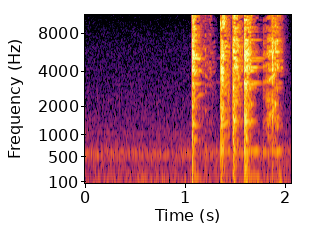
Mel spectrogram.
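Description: A quick run of about five sharp, bright clinking impacts within a second, starting about a second in and cutting off suddenly.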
